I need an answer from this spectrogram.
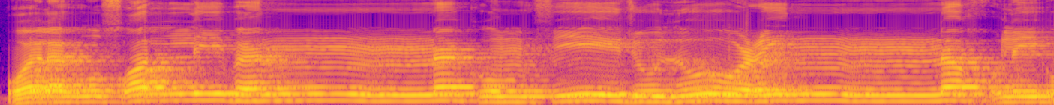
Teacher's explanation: പദത്തിൻ്റെ അന്ത്യത്തിൽ സാക്കിനത്തായ മീം ശേഷം ഫാ ഇവിടെ സൂക്ഷ്മതയോടെ ഇൽഹാർ ചെയ്യുക. ഇൽഹാർ ശഫവി.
